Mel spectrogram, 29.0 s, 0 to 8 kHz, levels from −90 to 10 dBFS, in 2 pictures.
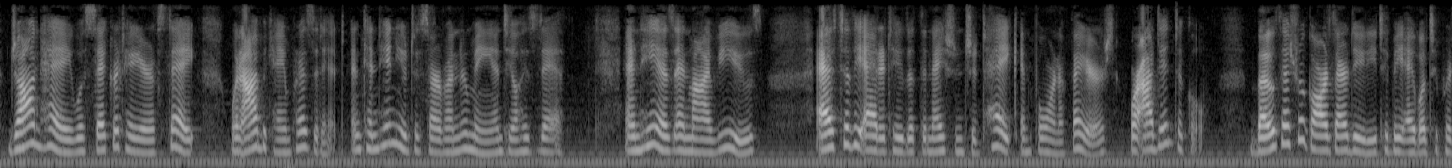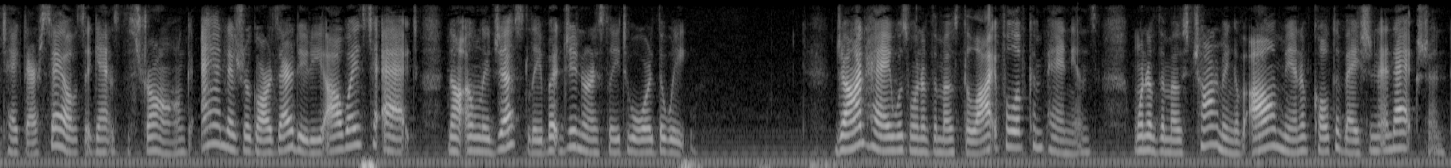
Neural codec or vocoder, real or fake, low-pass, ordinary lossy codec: none; real; 7.2 kHz; AAC, 48 kbps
